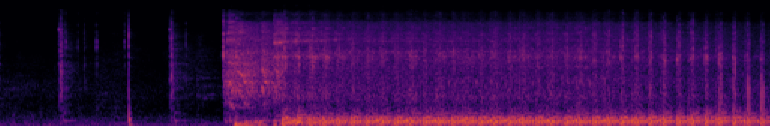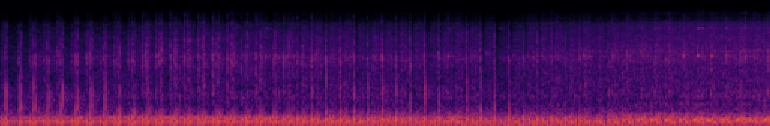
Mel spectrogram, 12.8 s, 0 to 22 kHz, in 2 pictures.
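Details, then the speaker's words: Yamaha Vmax V4 repair, now running on all four cylinders after previously running on three: fires after a few cranks and settles into a smooth, even, slightly higher idle with no missing beats. "all right what do you know now that's running on four cylinders the uh the idle was a bit bit higher"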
